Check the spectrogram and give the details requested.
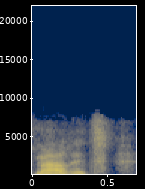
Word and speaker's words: Maurits: It's Moritz, if I pronounce it right. Moritz, please ask your question. Thank you for the opportunity to speak during this conference. My name is Maurits.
